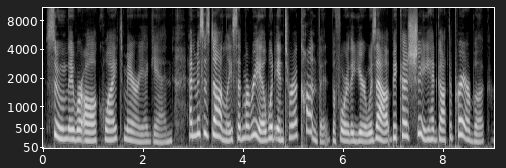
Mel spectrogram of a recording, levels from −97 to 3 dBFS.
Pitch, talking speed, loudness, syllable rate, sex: 235 Hz, 185 wpm, -18 LUFS, 4.8 syllables/s, female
